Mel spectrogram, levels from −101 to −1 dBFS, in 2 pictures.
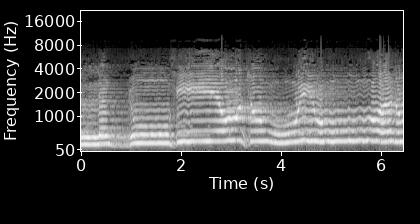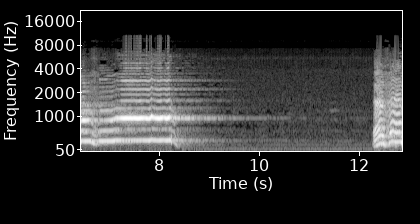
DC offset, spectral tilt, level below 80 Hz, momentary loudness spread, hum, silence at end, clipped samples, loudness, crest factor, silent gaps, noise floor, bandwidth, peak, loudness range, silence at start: under 0.1%; -7 dB/octave; -60 dBFS; 10 LU; none; 0 s; 0.5%; -9 LUFS; 10 dB; none; -54 dBFS; 7 kHz; 0 dBFS; 7 LU; 0 s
